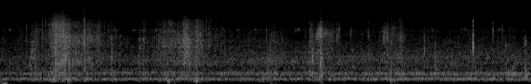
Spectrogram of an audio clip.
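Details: Quiet, even hum of wild bees around a nest being harvested during honey hunting season, with scattered clicks and rustles over the drone.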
